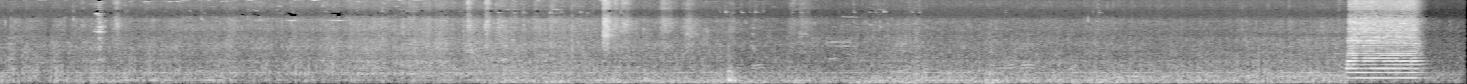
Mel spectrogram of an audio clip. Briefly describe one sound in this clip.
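Wind rushes past an open car window.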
